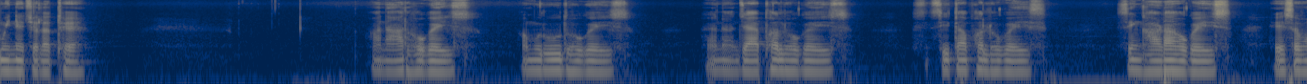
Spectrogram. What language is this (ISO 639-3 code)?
kfp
